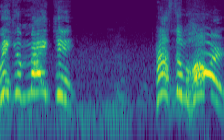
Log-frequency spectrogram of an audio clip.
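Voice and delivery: impassioned, fervent, emotional delivery. Giving a speech to the team before a drill: impassioned speech. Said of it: "gave an impassioned speech".

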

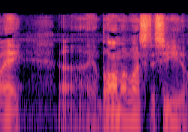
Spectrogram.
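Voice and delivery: hushed, shady mob-movie mobster half-whisper. Acting out an imagined mobster in a dark alley: put-on mobster half-whisper. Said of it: "he just whispers to".

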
